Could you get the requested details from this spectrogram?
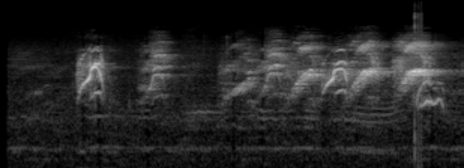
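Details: Azure-winged magpie (Cyanopica cyanus) gives two harsh, rasping notes, then a quick, scratchy chattering run of high-pitched, grating, buzzy calls.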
